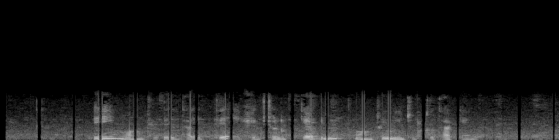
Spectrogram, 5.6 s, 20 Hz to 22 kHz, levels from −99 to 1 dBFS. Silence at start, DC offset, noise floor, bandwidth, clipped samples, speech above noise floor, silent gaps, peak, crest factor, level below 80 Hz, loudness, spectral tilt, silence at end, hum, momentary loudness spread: 0.05 s; under 0.1%; -55 dBFS; 7.4 kHz; under 0.1%; 22 dB; none; -16 dBFS; 20 dB; -62 dBFS; -34 LUFS; -6.5 dB/octave; 0 s; none; 16 LU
